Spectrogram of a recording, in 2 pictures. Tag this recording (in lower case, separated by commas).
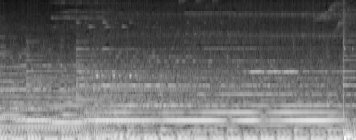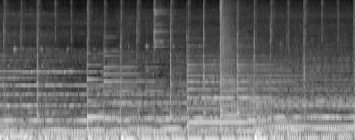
music, background music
